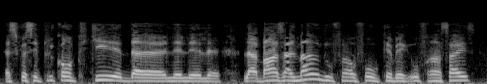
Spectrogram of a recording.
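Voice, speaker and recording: A man's voice: on the high side, moderate pace, dry recording, highs cut off. A man hosting a radio interview, asking casual, chatty questions with some restarts. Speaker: radio host.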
